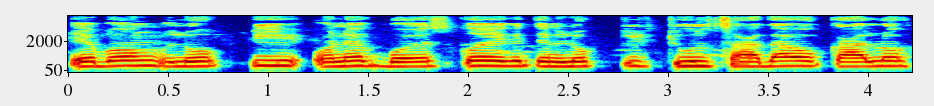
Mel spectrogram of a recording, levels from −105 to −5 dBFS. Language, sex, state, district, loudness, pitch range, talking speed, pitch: Bengali, male, West Bengal, Malda, -12 LUFS, 205-230 Hz, 155 wpm, 220 Hz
